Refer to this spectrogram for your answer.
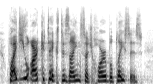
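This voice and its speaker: A high-pitched man's voice in a Scottish accent, at a moderate pace. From Scotland. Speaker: urban planner and professor. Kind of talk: lecture.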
